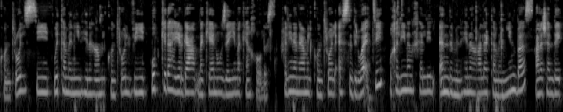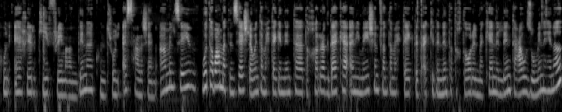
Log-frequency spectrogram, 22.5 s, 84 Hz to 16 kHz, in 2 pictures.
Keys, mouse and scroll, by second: 0.7-2.0 drag, 2.0 ctrl+v, 6.0 ctrl+s, 8.0-10.6 drag, 12.6 ctrl+s, 19.7-22.5 drag.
